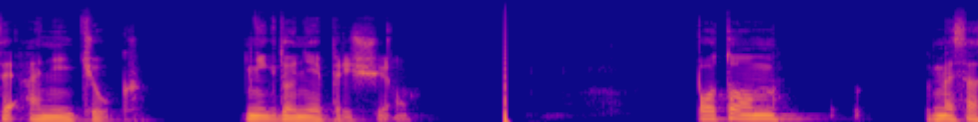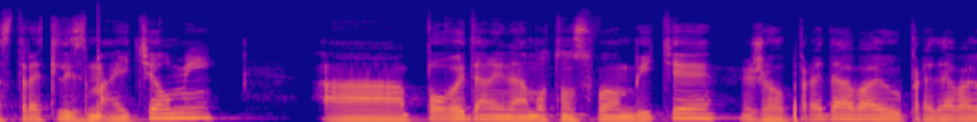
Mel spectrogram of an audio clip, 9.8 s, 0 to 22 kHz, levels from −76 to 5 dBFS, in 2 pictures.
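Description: There's a loud pop at 2.52–2.55 s, another at 5.38–5.40 s just after "sme sa stretli s", and a third at 8.86–8.88 s after "tom svojom byte že". Each is a single sharp click, roughly 15 dB above the speech, which carries on underneath. The likely cause is a voltage spike from a switch, static or a driver glitch.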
